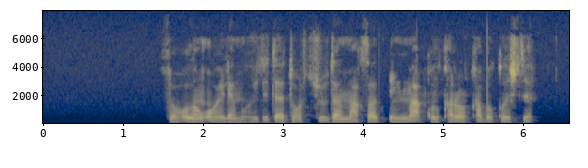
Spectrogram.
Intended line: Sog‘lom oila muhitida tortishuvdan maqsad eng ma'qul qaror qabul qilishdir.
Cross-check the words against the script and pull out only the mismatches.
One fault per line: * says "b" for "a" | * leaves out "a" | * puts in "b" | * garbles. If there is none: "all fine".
all fine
